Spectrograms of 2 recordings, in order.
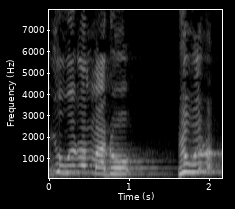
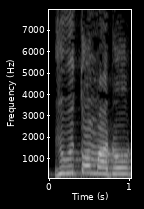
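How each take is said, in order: First: Higher and louder, rising as it goes; loud warning. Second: Higher and louder, warning him off; raised warning. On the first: Coffin owner warns the brothers not to read it, urgent raised warning. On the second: Brother warns Shola against opening the coffin, raised warning. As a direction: cry out a warning that he'll go mad. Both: Retold or imitated.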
